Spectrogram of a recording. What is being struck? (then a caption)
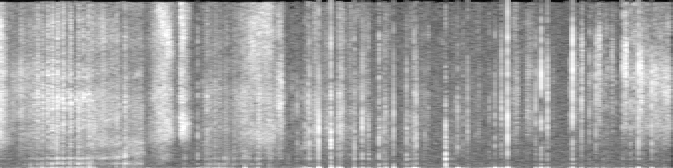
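Hardcover notebook with cardboard cover. A small hardcover notebook with a cardboard cover printed with a castle and flowers is held close to the microphone. Long painted fingernails scratch and tap its solid, flat surface. At first there is a soft, low rustling scrape, then a rapid series of dull, muffled taps and scratches.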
